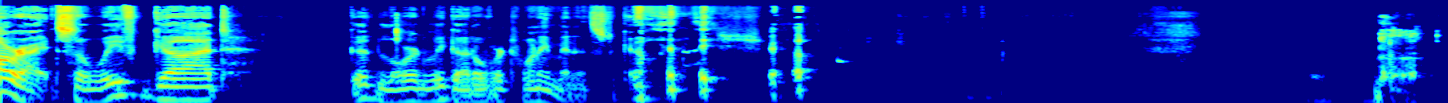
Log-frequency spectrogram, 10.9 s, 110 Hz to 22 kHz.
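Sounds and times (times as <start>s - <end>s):
speech: 0.0s - 1.9s, 2.6s - 6.2s, 10.3s - 10.7s
person burping: 10.3s - 10.8s.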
